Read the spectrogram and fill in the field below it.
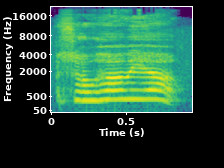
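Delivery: loud, pushy hurry up; impatient shout. Real, not acted. Big sister yelling at sibling to hurry, loud. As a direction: yell at her to hurry. Siblings rushing each other out.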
